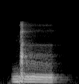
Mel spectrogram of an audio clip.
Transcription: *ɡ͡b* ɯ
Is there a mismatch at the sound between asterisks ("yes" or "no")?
yes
